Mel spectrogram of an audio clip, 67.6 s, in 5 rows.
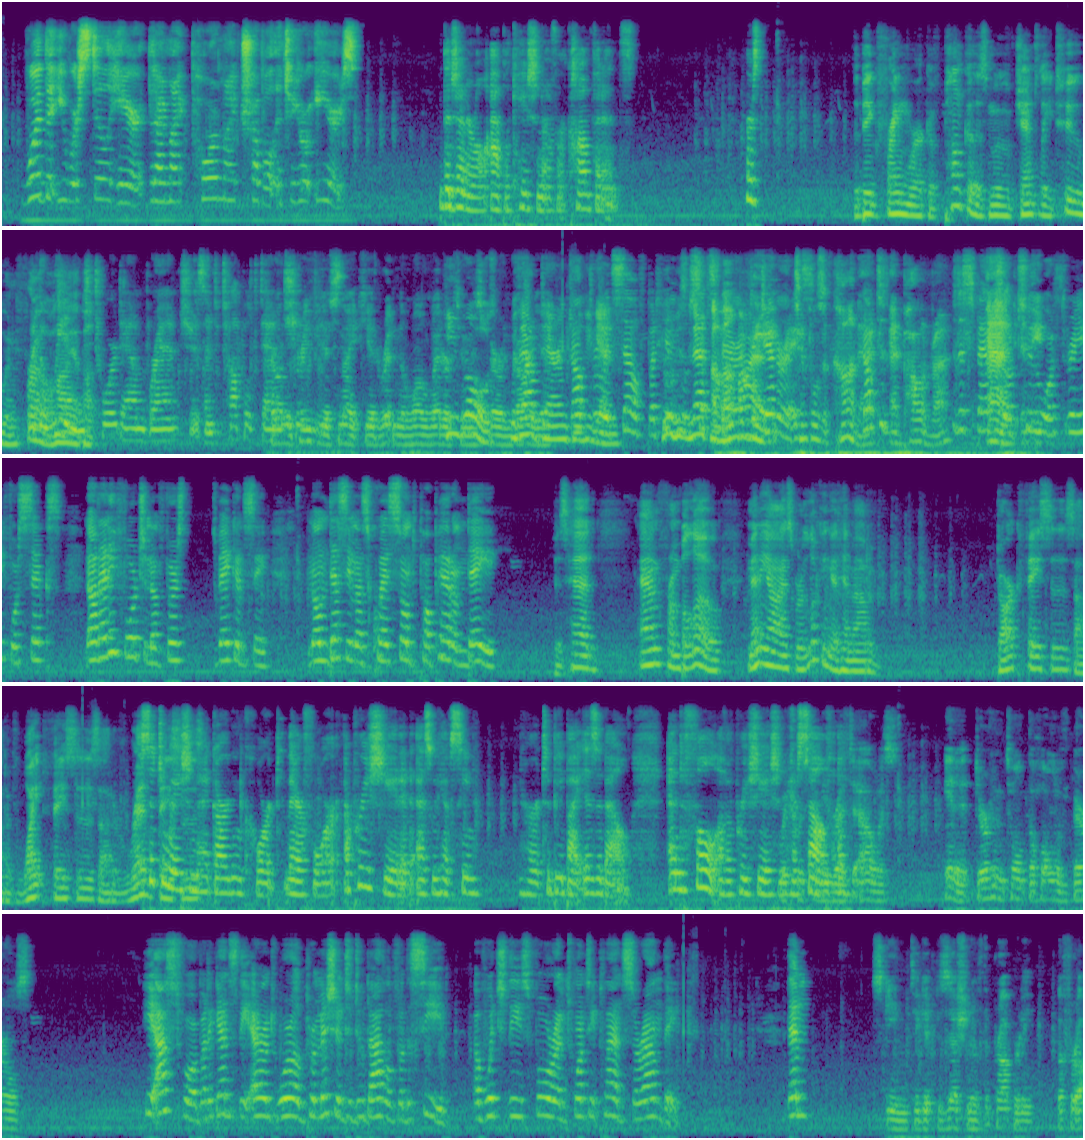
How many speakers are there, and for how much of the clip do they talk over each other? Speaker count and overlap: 8, about 15%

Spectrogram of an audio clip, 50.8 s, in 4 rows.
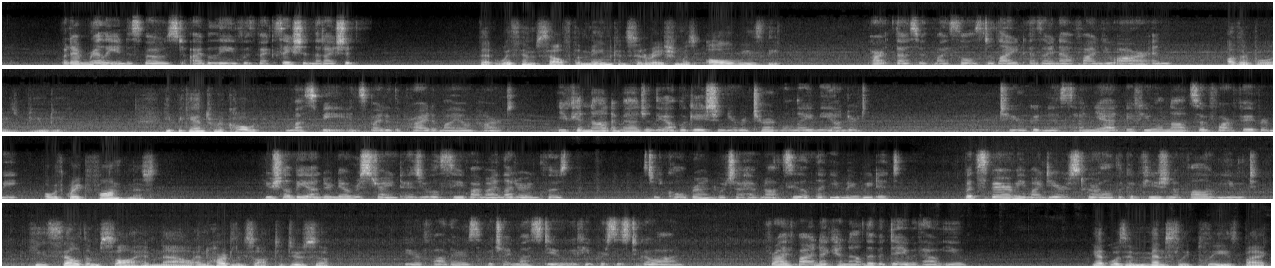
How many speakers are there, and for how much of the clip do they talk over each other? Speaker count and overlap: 2, no overlap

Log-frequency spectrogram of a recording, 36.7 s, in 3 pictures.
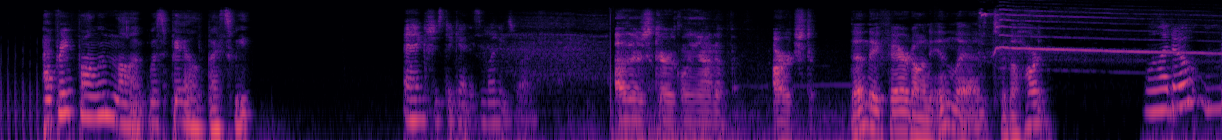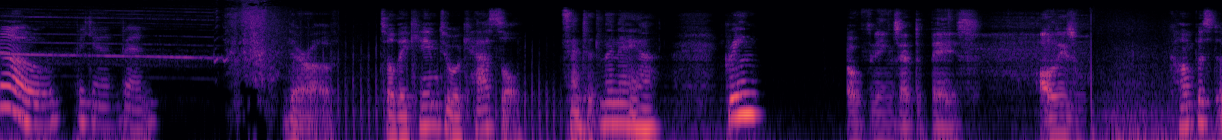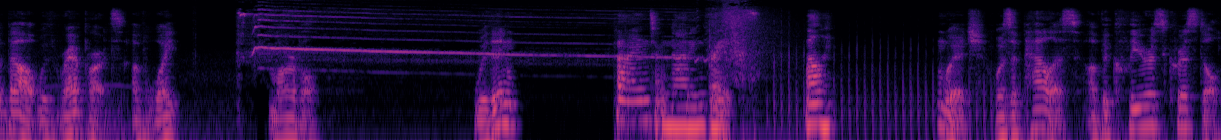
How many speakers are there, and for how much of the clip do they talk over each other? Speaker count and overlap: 4, no overlap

